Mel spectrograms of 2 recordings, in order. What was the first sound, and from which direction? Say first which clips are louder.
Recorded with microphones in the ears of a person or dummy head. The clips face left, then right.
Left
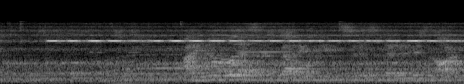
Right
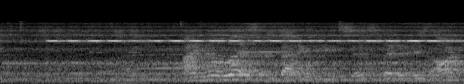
A man speaking: right 6 dB; 60° right (ahead or behind).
